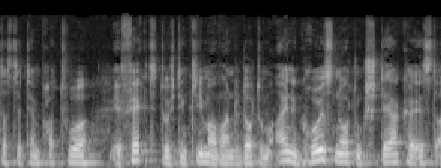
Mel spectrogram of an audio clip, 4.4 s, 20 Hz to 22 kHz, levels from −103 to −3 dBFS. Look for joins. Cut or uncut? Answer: uncut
